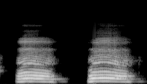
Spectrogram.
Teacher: नाक में से हवा बाहर निकल रही है नसल साउंड हो गया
